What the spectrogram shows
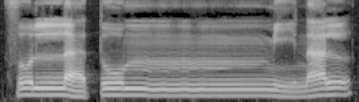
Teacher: Nah, kemudian dighunahkan. Jadi di bagian tumnya itu suaranya itu kita tahan, kita panjangkan sejenak sepanjang dua harakat. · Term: idgham bi gunnah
